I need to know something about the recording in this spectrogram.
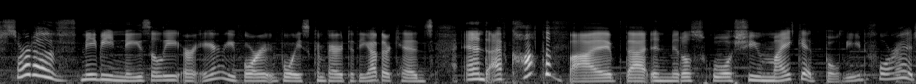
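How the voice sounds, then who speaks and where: A young woman with a soft, airy, slightly nasal voice sitting in a fairly low register, chatting casually as if to her viewers. She rambles and repeats words, then jumps way up in pitch when she gets excited. Faint music plays underneath. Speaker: YouTuber. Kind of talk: casual video essay.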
